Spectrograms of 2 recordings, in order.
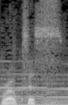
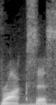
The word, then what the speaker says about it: Roxas: So I'll probably be able to play 358 over 2 days because I like Roxas. Or it's Roxas, apparently. I kept saying it wrong.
